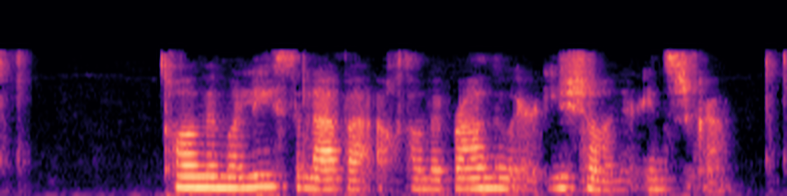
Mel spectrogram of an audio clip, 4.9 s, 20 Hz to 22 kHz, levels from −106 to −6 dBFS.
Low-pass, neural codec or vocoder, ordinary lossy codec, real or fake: 7.2 kHz; none; AAC, 32 kbps; real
